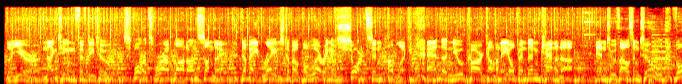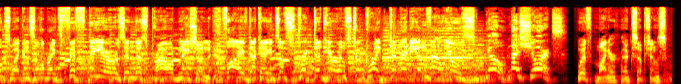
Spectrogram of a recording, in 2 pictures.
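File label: 1960s NEWS ANCHOR voiceover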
